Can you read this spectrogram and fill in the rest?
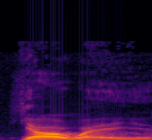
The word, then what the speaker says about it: Yahweh: Yahweh is how some people think it might be uh, pronounced in Hebrew, the Lord.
